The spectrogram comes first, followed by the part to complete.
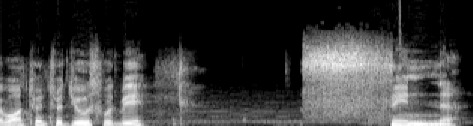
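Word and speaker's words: سین: The first letter I want to introduce would be Sin. The name is Sin, but it's pronounced S.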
